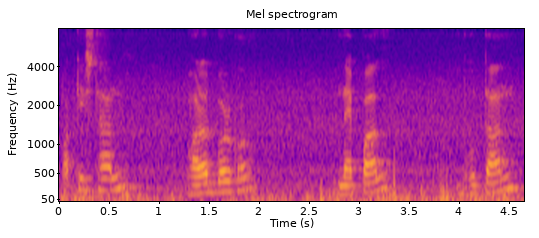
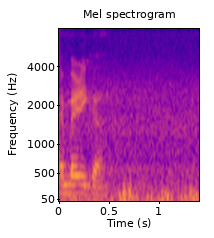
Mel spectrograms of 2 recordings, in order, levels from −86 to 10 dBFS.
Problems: constant background noise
